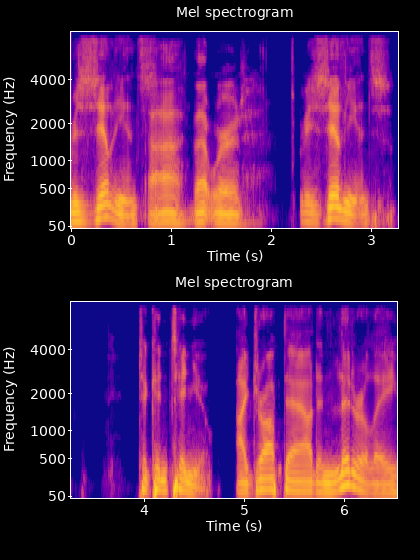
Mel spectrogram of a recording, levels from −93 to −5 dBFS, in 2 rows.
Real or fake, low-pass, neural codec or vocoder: fake; 7.2 kHz; codec, 16 kHz, 16 kbps, FunCodec, trained on LibriTTS, 50 frames a second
